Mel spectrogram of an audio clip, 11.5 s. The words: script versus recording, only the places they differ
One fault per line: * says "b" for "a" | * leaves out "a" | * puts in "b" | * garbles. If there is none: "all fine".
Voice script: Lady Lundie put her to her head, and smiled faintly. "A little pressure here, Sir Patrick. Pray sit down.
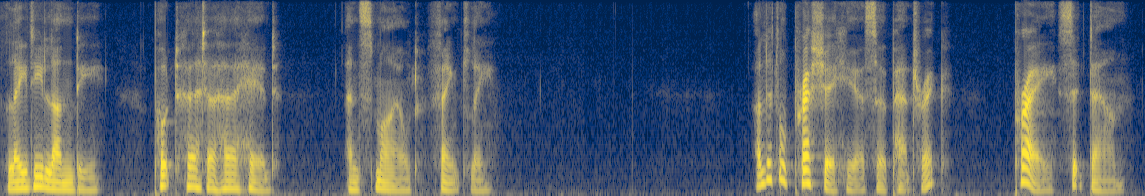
all fine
